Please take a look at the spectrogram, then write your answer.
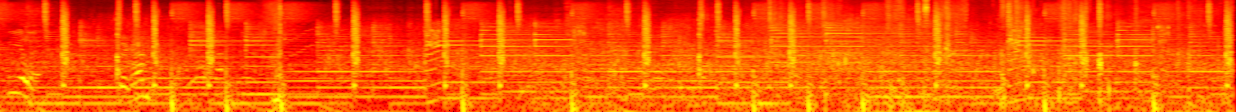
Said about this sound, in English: Right. Always love that first bit when you walk into the water.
